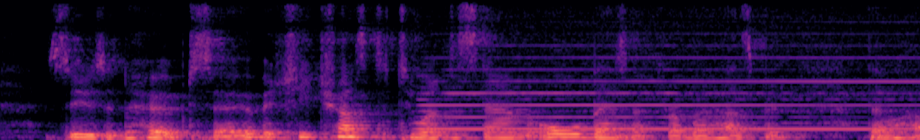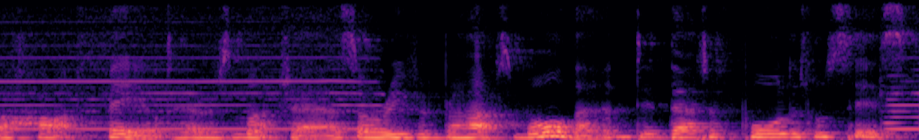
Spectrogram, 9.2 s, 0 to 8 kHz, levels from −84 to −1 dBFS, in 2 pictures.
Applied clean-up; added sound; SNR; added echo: none; Wind instrument, woodwind instrument; 15 dB; reverberation time 0.5 s.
